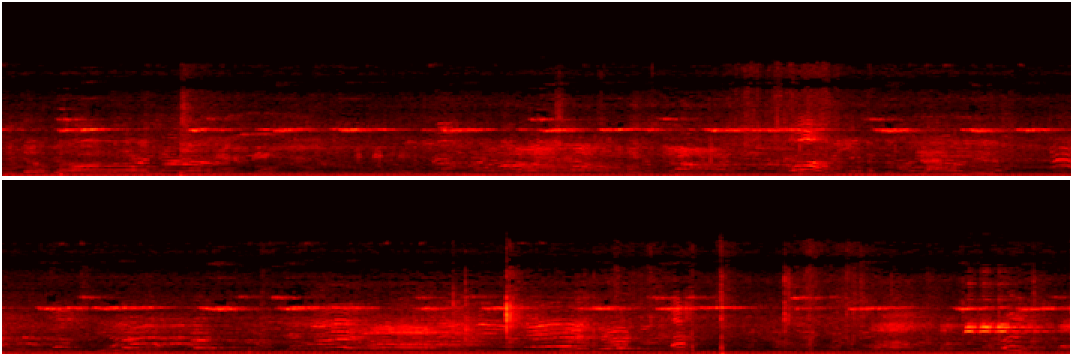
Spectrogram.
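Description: Young men shout in the distance across an open field.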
